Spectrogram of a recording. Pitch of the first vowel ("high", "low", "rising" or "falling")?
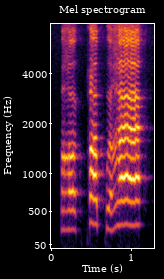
low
